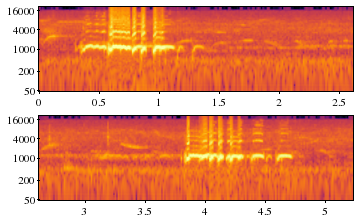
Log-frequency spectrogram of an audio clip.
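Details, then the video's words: Lure song (pikat) of a zebra dove: two loud cooing phrases about three seconds apart, each a quick rolling burst trailing off into a few softer separated coos. "Suara Merdu PIKAT PERKUTUT"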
